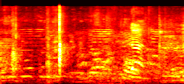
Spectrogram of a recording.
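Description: Young children's voices and chatter in a large hall, with one child's high voice rising and falling near the end and a sharp click a little under a second in.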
